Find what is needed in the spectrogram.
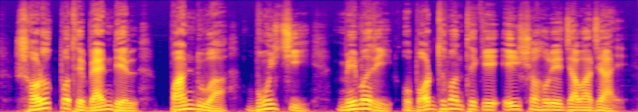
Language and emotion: Bengali, neutral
